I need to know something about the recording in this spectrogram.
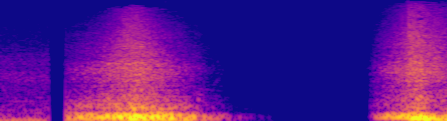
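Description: Two whoosh sound effects accompanying an animated logo transition, each just under a second long, with a moment of dead silence between them.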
